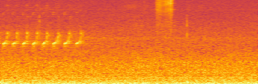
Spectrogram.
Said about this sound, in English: A lightning storm came through along with a accompanying funnel cloud, which is a tornado made out of water. It passed us by, but listen to these birds.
